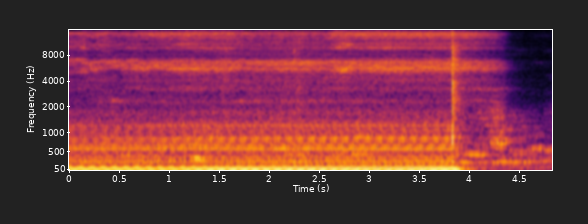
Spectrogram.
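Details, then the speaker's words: Home nebulizer compressor switched on with its green on/off button, producing mist for inhalation through an open mouth: steady, fast mechanical buzzing and hum, ending with a click as it switches off. "இது on off button இதை on பண்ணீங்கன்னா machine start புகை வரும் பாருங்க இந்த மாதிரி புகை வரும்போது நம்ம நம்ம வாயை நல்லா ஓபன் பண்ணி காட்டணும்"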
